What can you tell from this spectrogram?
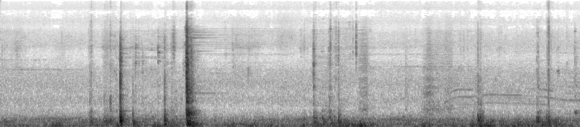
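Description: Windshield wiper arms being lifted and handled on a car, giving a few sharp metallic clicks, the two loudest about two and three seconds in, over a steady low rumble.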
